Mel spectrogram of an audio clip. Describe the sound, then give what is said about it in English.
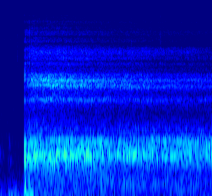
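A single whispered "ah" breath taken as a singing breath exercise: an airy exhale that starts abruptly and holds steady and breathy for over a second, with no talking around it. “So when I say ah breath, that means let's all whisper an ah.”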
